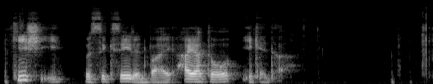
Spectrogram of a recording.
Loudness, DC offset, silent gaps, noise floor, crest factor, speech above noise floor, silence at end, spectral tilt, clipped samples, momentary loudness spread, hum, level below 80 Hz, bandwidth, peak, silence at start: -20 LUFS; under 0.1%; none; -75 dBFS; 20 dB; 55 dB; 1.45 s; -4 dB/octave; under 0.1%; 17 LU; none; -60 dBFS; 13 kHz; -2 dBFS; 0.15 s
